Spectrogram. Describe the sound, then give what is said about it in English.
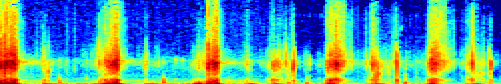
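Crunchy bites into a raw carrot: a series of sharp, brittle crunches in quick, uneven rhythm, each burst loud and dry, with no talking. “And this is a crunchy carrot.”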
